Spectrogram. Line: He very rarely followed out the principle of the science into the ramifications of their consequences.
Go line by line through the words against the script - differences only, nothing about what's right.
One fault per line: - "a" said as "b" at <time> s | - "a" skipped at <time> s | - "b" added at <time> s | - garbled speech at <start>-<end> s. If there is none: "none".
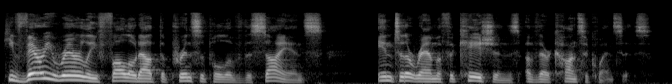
none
